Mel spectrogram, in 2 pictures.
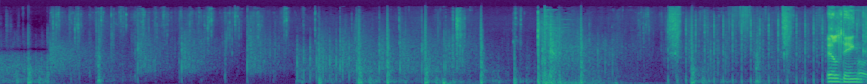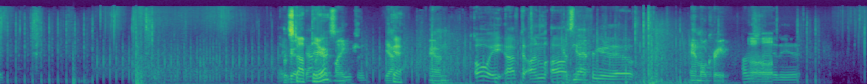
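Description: Footsteps crunch on dry, stony ground.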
